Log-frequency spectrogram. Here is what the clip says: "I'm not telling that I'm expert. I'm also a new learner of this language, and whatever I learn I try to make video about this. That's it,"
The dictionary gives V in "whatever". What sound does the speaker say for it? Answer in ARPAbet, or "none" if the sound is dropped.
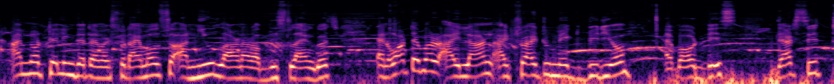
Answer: B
